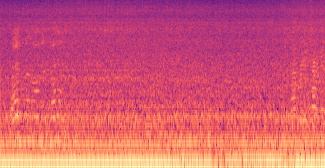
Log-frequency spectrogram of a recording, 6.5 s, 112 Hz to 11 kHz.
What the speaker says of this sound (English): We're just letting it run. We're letting it idle. This is the first time in 25 years. Idling on its own.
